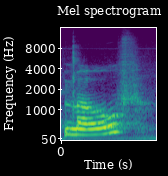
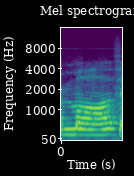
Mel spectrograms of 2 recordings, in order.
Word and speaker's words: mauve: expect it to be it's a move or mauve as most Americans say and the reason why I say that is because even though I'm an American and I say it mo I I heard somebody same old one day and I looked it up in the dictionary and I was like son of a gun that is how you say we're all saying it wrong over here number 112 vivacious fuchsia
